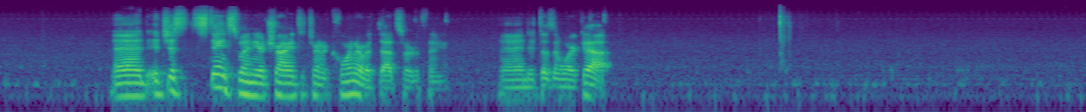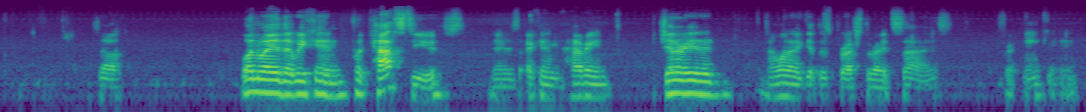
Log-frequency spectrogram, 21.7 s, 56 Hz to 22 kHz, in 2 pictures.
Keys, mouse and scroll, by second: 0.4 F5, 1.4 F5, 4.5 click, 6.1 click, 6.4 F5, 6.8 F5, 10.1 click, 11.9 ctrl+z, 13.7 click, 14.2 ctrl+z, 16.2 click, 18.2 b, 19.8 [, 20.0 [, 20.2-21.0 [.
